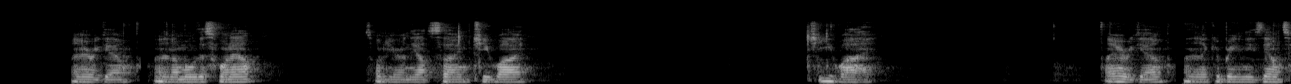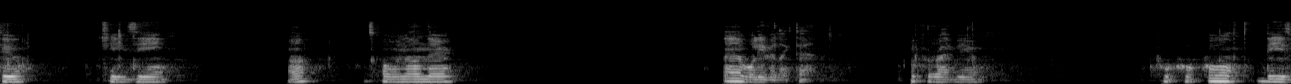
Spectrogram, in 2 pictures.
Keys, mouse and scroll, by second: 1.1 click, 4.4 g, 6.7 click, 7.9 g, 13.5 g, 15.5 middle click, 16.9-18.1 middle drag, 18.8 shift+middle click, 21.1 KP_3, 22.5 shift+middle click, 25.1 click.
